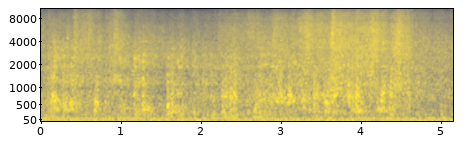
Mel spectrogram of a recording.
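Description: Passenger train running, heard from inside the carriage: a steady, loud low rumble with the wheels clattering over the rail joints.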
